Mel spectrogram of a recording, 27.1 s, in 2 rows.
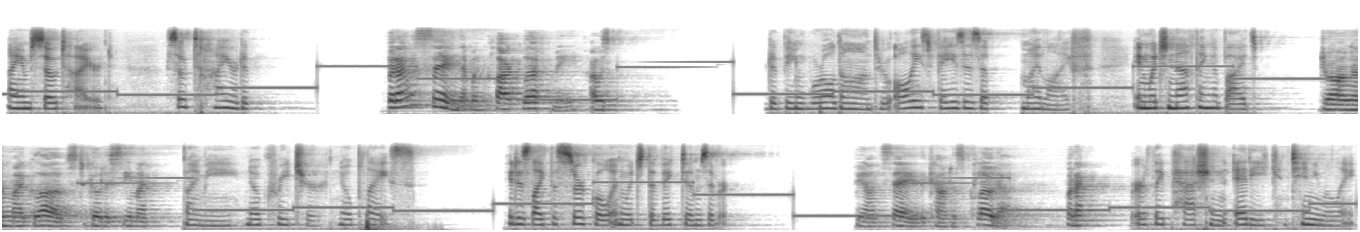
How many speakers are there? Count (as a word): two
